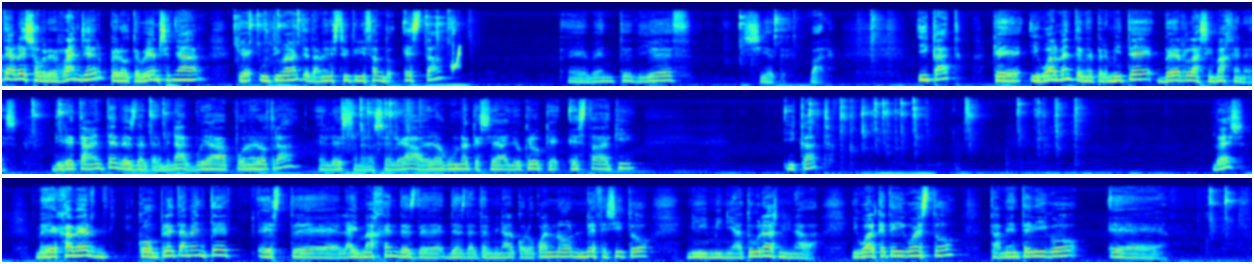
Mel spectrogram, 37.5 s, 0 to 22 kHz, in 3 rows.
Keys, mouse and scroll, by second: 0.0-0.8 typing, 2.1-4.8 typing, 7.5 7, 7.7 Tab, 8.6 Return, 13.1 ctrl+c, 14.1 ctrl+l, 15.8-16.8 typing, 18.8 click, 20.9-21.9 typing, 22.6 ctrl+alt+v, 23.0 Return, 29.6 click, 31.9 click, 33.8-34.9 scroll down 1, 35.2 click, 37.2 ctrl+c.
